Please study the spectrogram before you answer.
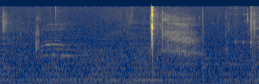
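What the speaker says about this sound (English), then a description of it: "You know, my cats." Pet cats meow softly indoors, a few brief faint calls over a steady low hum, with one sharp click near the middle.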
